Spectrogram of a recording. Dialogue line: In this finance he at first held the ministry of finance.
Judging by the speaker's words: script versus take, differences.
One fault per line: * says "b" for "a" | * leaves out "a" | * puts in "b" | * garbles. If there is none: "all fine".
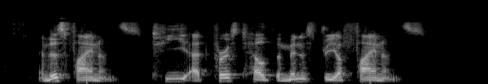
all fine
